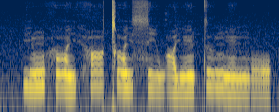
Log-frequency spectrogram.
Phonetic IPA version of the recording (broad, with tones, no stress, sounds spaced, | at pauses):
j ũ˨ h ɑ̃˨ j h ɑ˦ ǀ ɑ̃˦ j s i˨ w ɑ˨ j ẽ˦ t ɯ˦ ŋ ẽ˨ ŋ o˨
